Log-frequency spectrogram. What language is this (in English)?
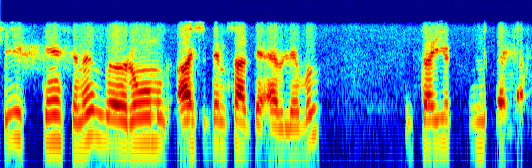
Kashmiri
